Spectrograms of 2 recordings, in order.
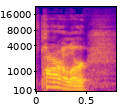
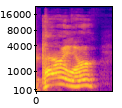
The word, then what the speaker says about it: Parler: Now, before you start criticizing me saying it's Parler, it was originally meant to be in Francais. The name was meant to be pronounced en français.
